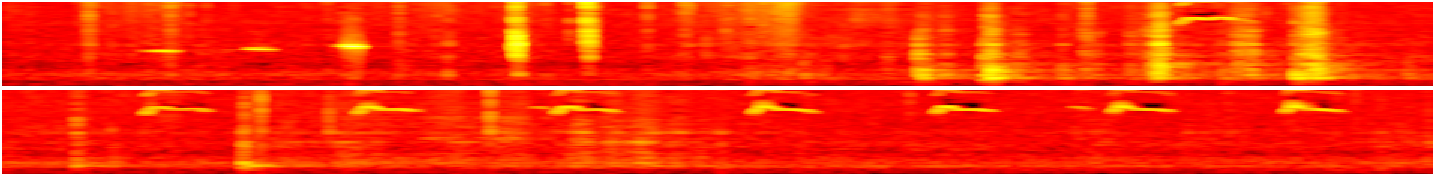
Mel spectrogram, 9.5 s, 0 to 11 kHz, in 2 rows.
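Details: Four-day-old Eastern Bluebird nestlings in a trail nestbox on April 29, 2015, give thin, high, squeaky peeps about every half second, after a run of sharp taps and knocks with a low rumble beneath.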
